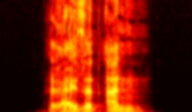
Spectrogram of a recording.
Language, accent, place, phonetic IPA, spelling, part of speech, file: German, Germany, Berlin, [ˌʁaɪ̯zət ˈan], reiset an, verb, De-reiset an.ogg
- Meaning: second-person plural subjunctive I of anreisen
